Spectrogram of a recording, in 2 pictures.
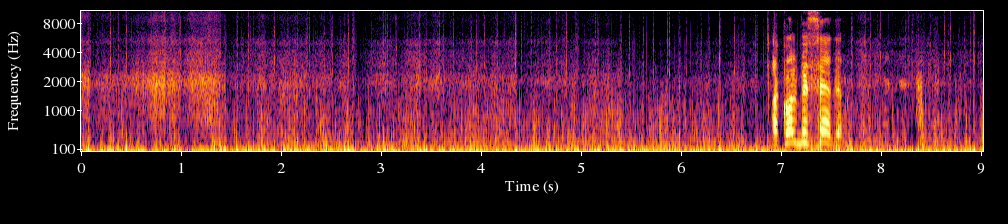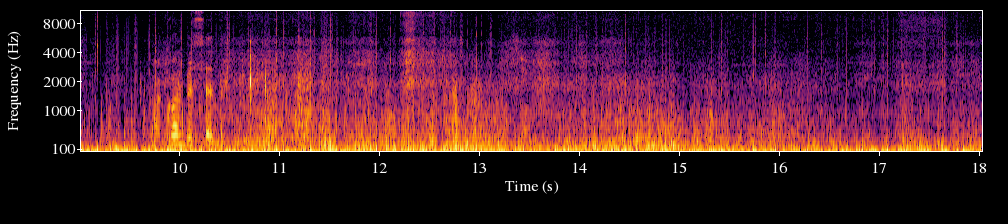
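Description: Wind blusters loudly against the microphone outdoors.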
